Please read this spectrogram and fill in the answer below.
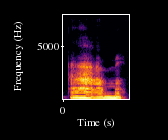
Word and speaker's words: lamb: And last one, lamb. Lamb. Lamb like a type of sheep, right? Curly hair, a lamb. Okay. So remember, MB. The B is silent. That's our ghost letter.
